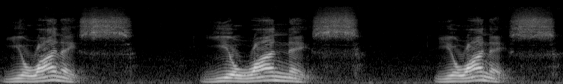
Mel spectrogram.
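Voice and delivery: Ioannes as yo-AH-ness; Ioannes, careful Greek syllables; Greek pronunciation. Shown as a demonstration. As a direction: Ioannes with Yanni audible inside. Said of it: "You can hear Yanni in there".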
